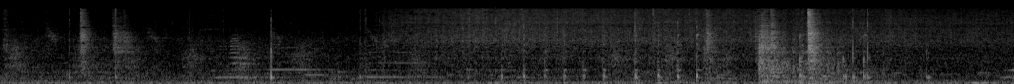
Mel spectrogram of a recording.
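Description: Food frying in a hot iron karahi as shredded vegetable is tipped in from a plastic colander. The sizzling hiss thickens about four seconds in, with a couple of louder bursts of sound just before eight seconds.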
